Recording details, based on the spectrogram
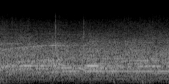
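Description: Dense, steady applause and cheering from a crowd at a youth judo match in Tbilisi, continuous and fairly loud throughout without a distinct voice.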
